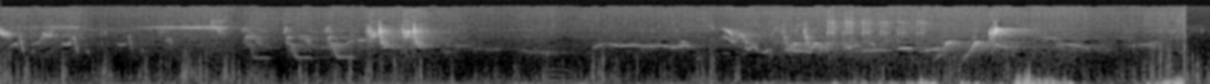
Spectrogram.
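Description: Small songbirds chirping and trilling in short high calls over a faint steady hum. In the last second or so, a few loud low bumps of noise come in, louder than the birds.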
